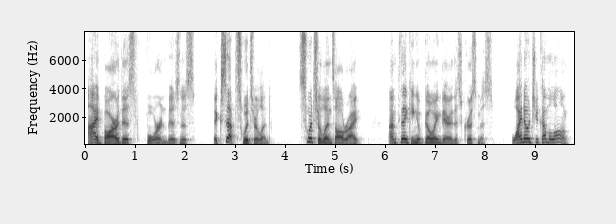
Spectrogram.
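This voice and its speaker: A man's voice: medium pitch, huge pitch swings, a little slow. A man voicing a chatty, eager, simple-hearted young upper-class Englishman in an audiobook, gushing and rambling in slangy talk. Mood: cheerful. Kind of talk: audiobook character acting.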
